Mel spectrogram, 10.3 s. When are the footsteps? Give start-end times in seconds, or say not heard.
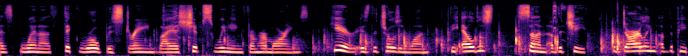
1.9-9.9.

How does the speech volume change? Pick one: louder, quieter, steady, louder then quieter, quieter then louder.
steady.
